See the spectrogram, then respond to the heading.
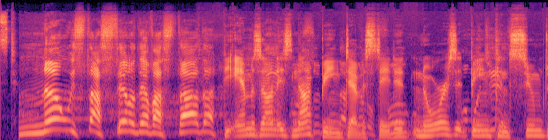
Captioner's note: through translator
